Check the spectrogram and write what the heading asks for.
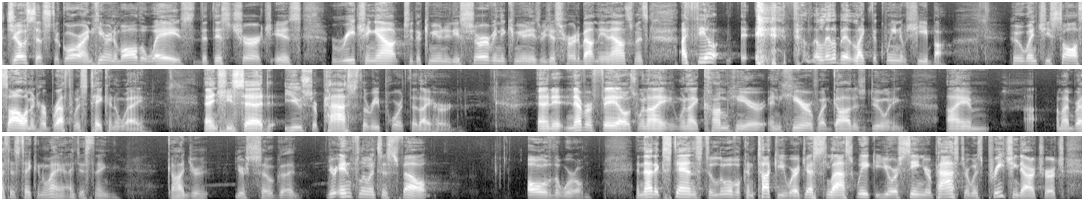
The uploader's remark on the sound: preached this sermon at Covenant Fellowship Church on October 8, 2023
